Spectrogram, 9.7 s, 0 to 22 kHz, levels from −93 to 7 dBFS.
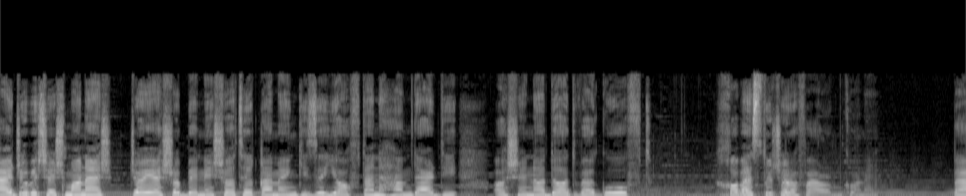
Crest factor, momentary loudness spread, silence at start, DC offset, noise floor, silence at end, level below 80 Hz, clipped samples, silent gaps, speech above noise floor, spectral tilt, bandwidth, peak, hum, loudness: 18 dB; 16 LU; 0 s; under 0.1%; -46 dBFS; 0 s; -48 dBFS; under 0.1%; none; 22 dB; -3 dB/octave; 14 kHz; -8 dBFS; none; -24 LUFS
